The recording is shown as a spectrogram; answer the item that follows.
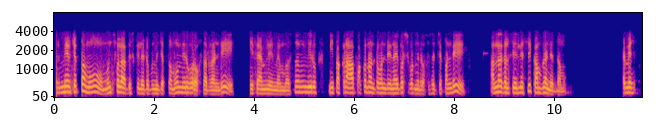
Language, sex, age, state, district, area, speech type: Telugu, male, 30-45, Andhra Pradesh, Nellore, rural, conversation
